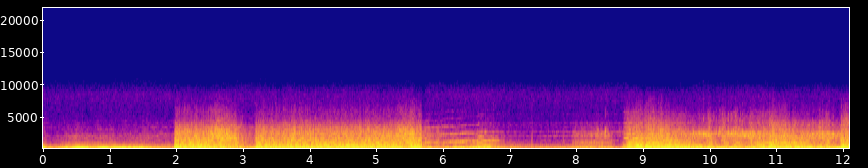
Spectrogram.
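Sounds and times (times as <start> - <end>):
orchestral film music: 0.0 - 12.0
rapid gunfire: 2.0 - 5.8, 8.8 - 12.0.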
